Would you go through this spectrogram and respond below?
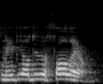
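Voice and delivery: normal talking voice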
